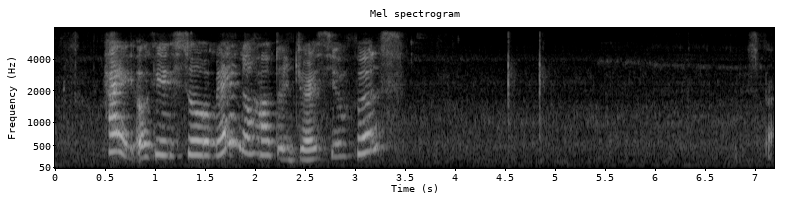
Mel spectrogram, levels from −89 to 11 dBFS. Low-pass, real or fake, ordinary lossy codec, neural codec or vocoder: 7.2 kHz; fake; none; vocoder, 22.05 kHz, 80 mel bands, HiFi-GAN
